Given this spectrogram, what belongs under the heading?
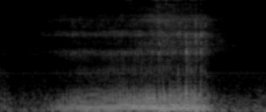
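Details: Small dog (bulldog, tagged as piglet-like) snoring: one long, low, rattling snore on an in-breath. Snoring.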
